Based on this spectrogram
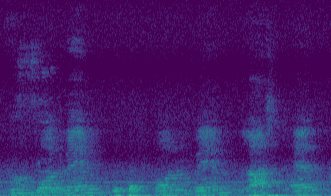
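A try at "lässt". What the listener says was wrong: लास्ट नहीं लेस्ट लेस्ट क्योंकि word तो लास्ट में आएगी ना।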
